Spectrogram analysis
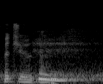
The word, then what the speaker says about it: Majula: It's pronounced Majula.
